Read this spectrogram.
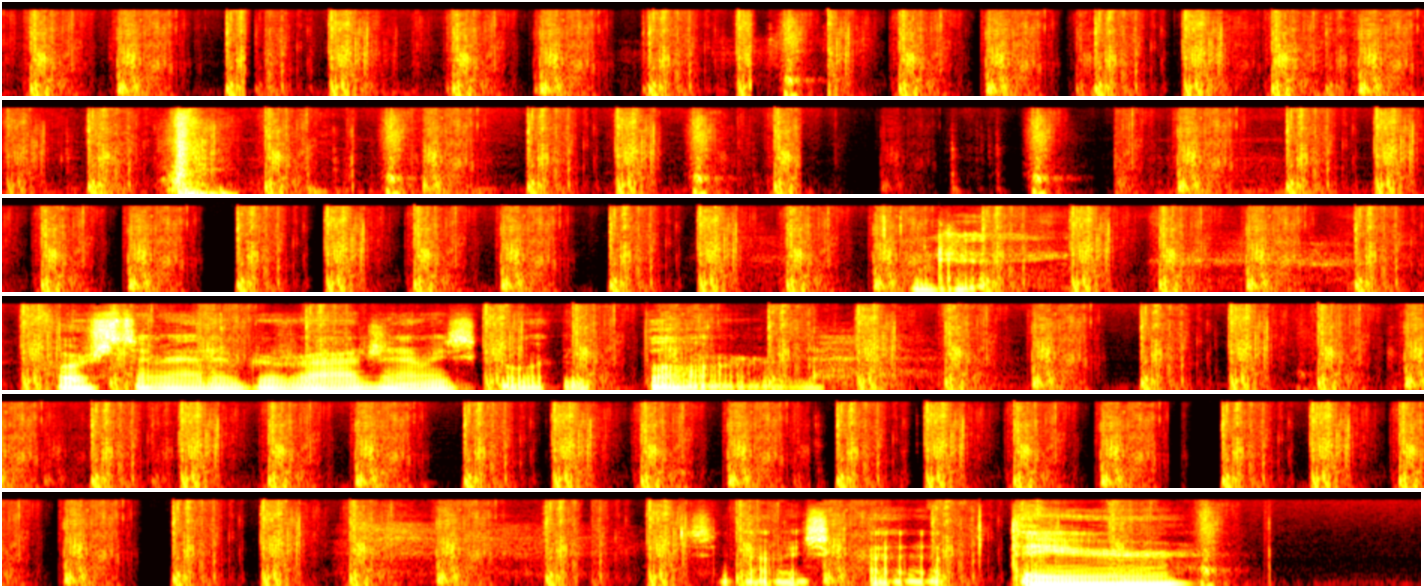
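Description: Quick footsteps thud steadily on a hard floor.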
